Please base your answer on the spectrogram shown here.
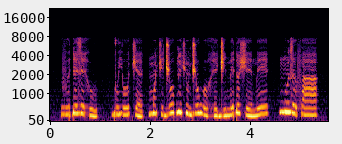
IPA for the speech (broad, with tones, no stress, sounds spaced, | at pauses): v ɨ˧ ɗ e˦ z e˧ h u˨ | ɡ u˧ j oː˨˦ t͡ʃ ɛ˨ | m ɔ̃˧ t͡ʃ ɨ˨ d͡ʒ oː˦ ɓ ĩ˦ ʃ ũ˧ d͡ʒ o˦ w o˨ h e˨ d͡ʒ i˨ m e˦ ɗ ə˦ ʃ eː˨ m eː˦ | m ũ˦ z ə˨˦ f aː˧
